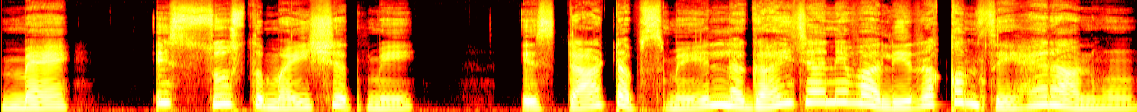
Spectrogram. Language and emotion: Urdu, surprised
